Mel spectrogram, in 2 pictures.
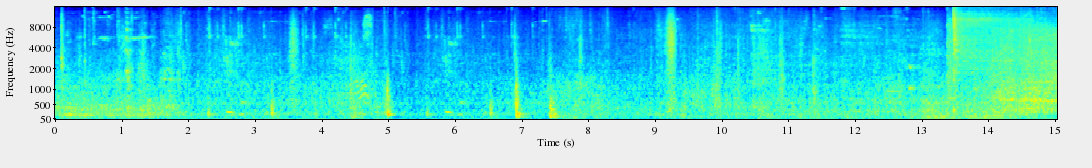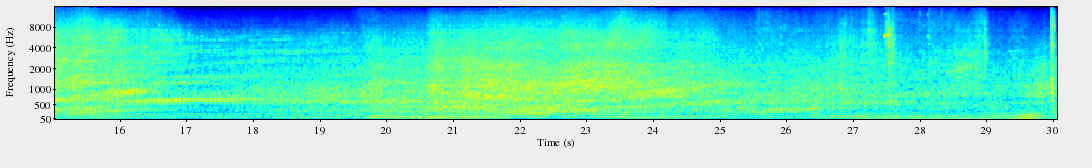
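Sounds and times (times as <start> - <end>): heavy vehicles passing: 0.0 - 30.0.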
